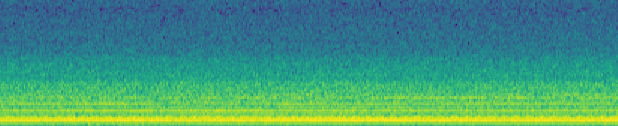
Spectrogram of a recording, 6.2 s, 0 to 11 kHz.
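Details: Old plasma cutter powered up at 30 amps after freeing a stuck, sticking internal switch found during troubleshooting; fan and power light on. Loud, steady high-pitched hum with no stutter or dropout: normal running.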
